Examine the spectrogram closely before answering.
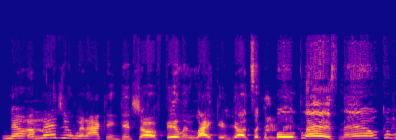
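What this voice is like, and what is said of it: Baltimore accent. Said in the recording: “you sound like you got a Baltimore accent. ... yeah, she definitely does.”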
